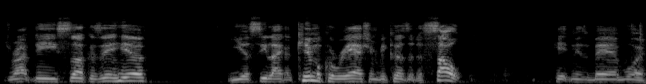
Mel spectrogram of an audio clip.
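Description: In his twenties, this trucker vlogs from inside his small parked truck cab, speaking directly into a close phone camera. He talks at normal speed in a medium-pitched, slightly bright voice, keeping things casual, playful and slangy.

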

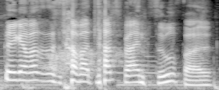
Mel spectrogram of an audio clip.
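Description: Excitable male game streamer. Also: sits high, measured pace, soft background music. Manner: excitable, repeats exclamations. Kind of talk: casual live stream chat.

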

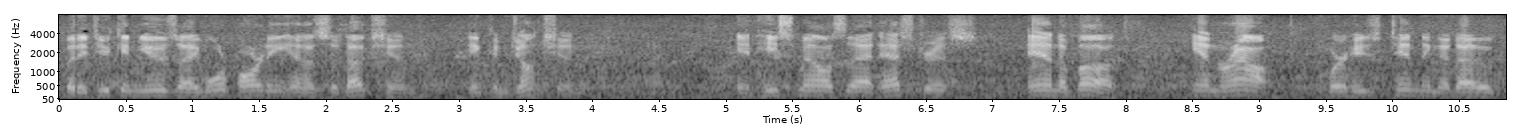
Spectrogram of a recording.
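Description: A young man who runs a scent company promotes his products in a casual interview at a trade show booth, speaking in a voice on the high side with a steady tone and an unhurried pace. He is enthusiastic and salesman-like, full of fillers, talking into a handheld mic in a busy, noisy indoor hall with crowd chatter behind him.

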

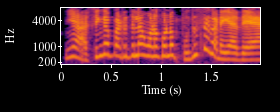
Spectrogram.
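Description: Woman doing a squeaky cheeky village boy. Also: expressive, bright, forceful tone, dry recording, clean studio sound, exaggerated voice. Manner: cheeky, quick retorts. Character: cheeky young village boy, sharp-tongued. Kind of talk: cartoon family drama dubbing.

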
